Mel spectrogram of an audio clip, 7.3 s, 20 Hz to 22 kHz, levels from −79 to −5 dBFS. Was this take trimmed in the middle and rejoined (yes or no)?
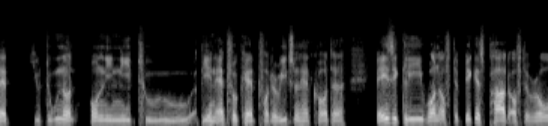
yes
